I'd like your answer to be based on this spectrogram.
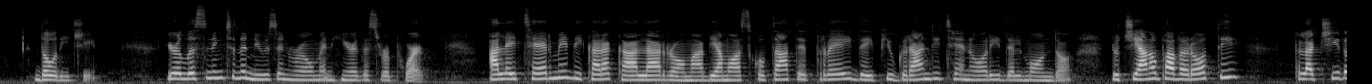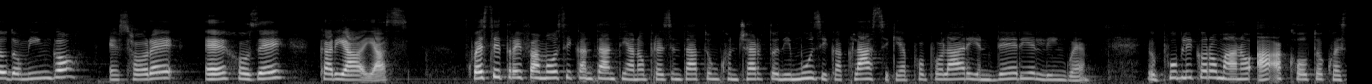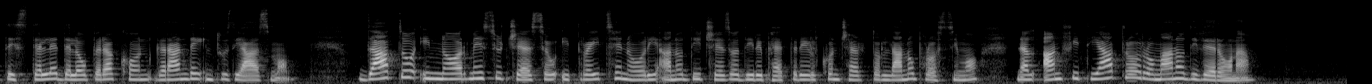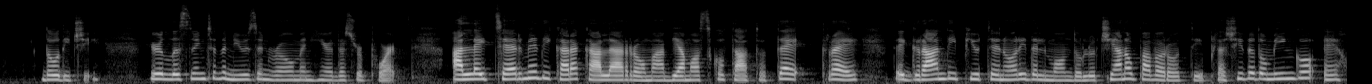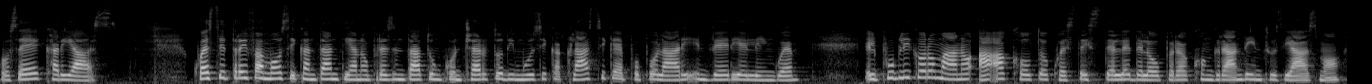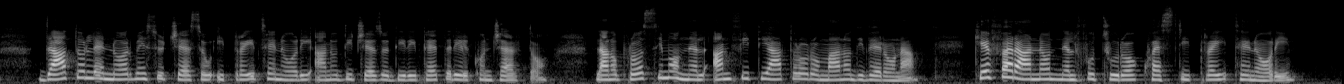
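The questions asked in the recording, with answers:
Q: Che faranno nel futuro questi tre tenori?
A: Ripeteranno il concerto l'anno prossimo a Verona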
